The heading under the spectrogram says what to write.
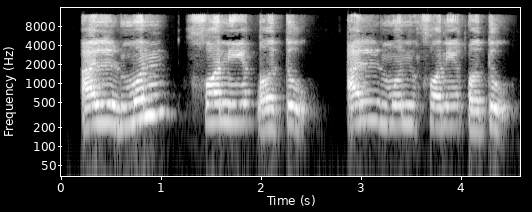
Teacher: نون کو صاف پڑھ رہے ہم بنا غننے کے اس کو ادا کر رہے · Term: اظہار حلقی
